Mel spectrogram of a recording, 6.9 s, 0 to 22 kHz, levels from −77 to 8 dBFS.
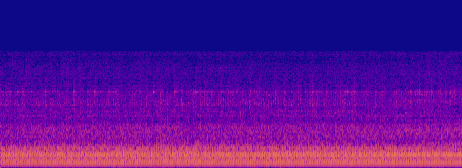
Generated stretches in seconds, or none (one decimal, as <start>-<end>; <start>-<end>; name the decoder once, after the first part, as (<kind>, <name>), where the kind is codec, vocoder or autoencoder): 1.7-3.0 (codec, DAC); 3.5-4.2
